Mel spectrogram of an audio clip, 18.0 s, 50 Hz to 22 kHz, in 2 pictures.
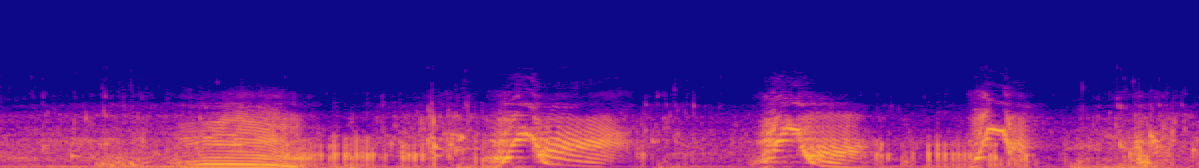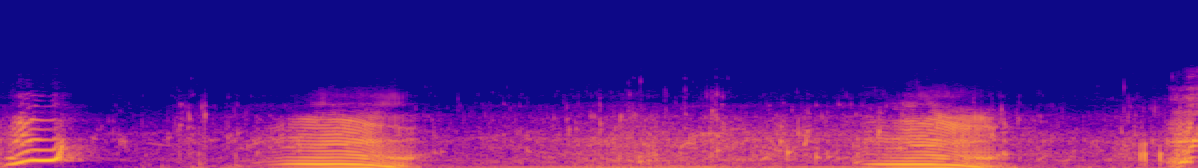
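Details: Lone male humpback whale in song over the Silver Bank, February 2023, with a snorkeler above: repeated low harmonic moans every few seconds, rising upsweeps and one high squeal, phrases spaced by quieter pauses and water noise.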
